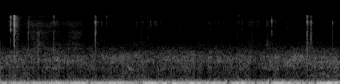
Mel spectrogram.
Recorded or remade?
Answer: recorded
